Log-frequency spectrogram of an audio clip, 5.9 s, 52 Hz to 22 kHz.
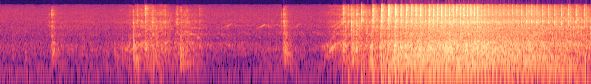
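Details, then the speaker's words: Craftsman Eager 1 self-propelled push mower with Tecumseh single-cylinder engine and air primer, started after a few pulls: rough, uneven running beat; suspected slightly clogged carburetor jet, bowl to be removed for cleaning. "Let me take the bowl off. I think it's just a slightly clogged jet."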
